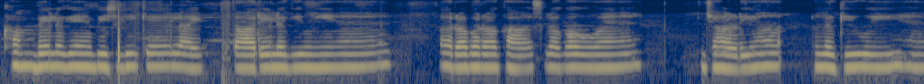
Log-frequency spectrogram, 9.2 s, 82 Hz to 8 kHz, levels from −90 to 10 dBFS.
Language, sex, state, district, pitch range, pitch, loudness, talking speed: Hindi, female, Chandigarh, Chandigarh, 205-220 Hz, 210 Hz, -26 LUFS, 130 wpm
